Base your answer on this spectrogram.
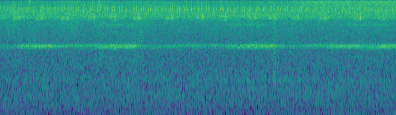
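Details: Crickets singing at night in the south of Crimea with a night breeze: a steady high trilling tone that swells and fades in loudness, over a constant broadband hiss of wind.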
